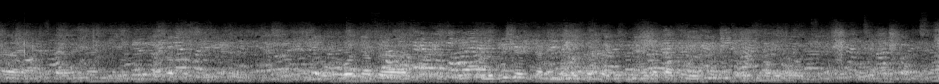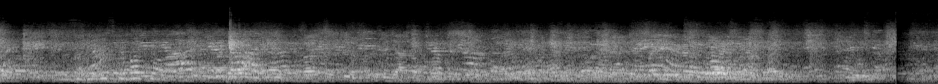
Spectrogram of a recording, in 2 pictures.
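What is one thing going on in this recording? Several young people chatter around in a busy, echoing room.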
